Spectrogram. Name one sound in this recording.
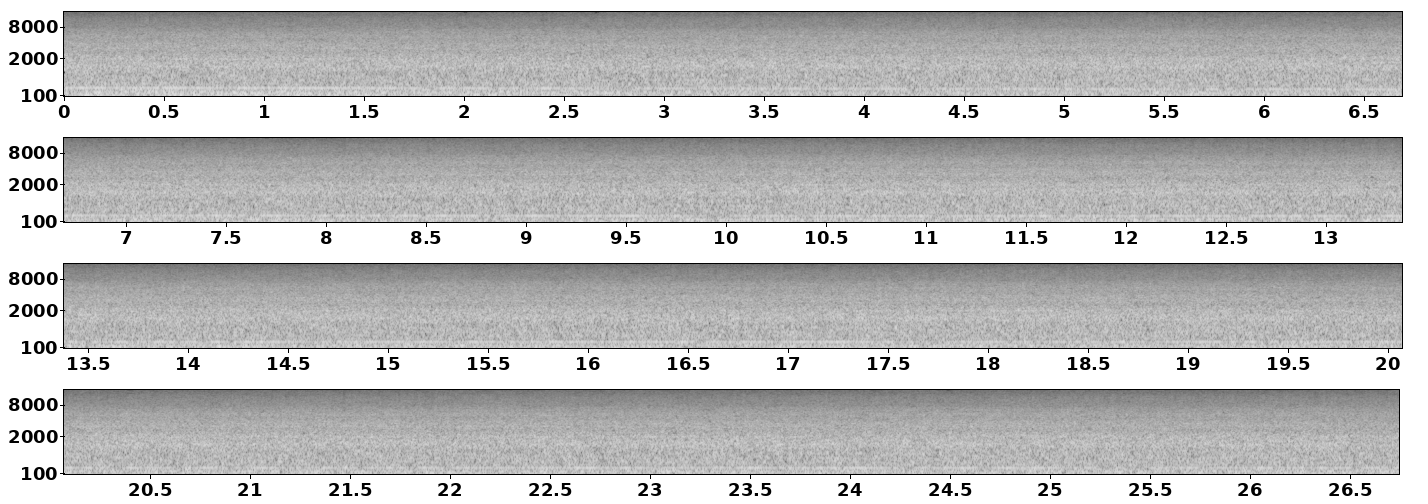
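Jet engines roar steadily in flight, heard from inside the cabin, with a whining tone that slowly drops in pitch.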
